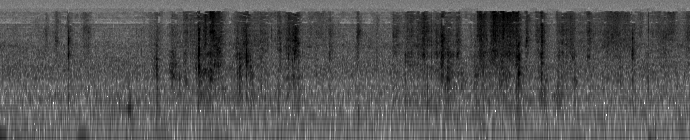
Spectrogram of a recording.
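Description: Paper pages rustle.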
